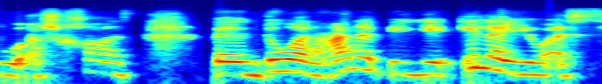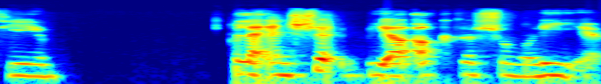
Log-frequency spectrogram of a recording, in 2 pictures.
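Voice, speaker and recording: With a Lebanese accent, a woman speaks at a fairly slow pace in a somewhat breathy, medium-pitched voice with ordinary pitch variation. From Lebanon. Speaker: internship applicant. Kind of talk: video self-presentation for job interview. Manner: hesitant with fillers.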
